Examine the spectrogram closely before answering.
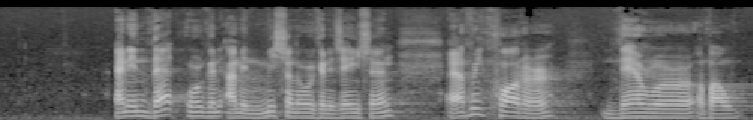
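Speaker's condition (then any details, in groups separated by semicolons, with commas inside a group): Cleft lip and palate; could not suck breast milk as newborn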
